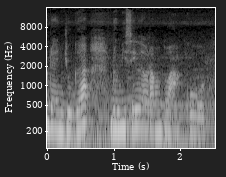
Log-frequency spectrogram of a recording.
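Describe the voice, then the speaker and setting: A woman talks at a fairly quick pace and a medium pitch, her intonation flat and monotone. The room echo is audible, and background noise is noticeable. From Java, then NTT from junior high. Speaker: vlogger. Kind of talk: casual vlog storytelling. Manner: chatty, conversational.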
